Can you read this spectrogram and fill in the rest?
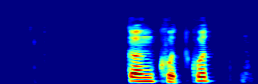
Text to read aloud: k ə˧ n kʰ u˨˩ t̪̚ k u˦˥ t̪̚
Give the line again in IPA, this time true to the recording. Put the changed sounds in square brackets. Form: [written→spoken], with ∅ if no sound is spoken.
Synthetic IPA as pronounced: k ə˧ [n→ŋ] kʰ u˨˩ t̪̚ [k→kʰ] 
